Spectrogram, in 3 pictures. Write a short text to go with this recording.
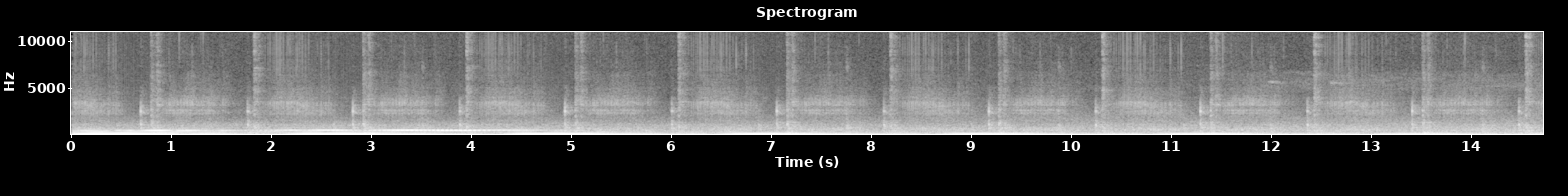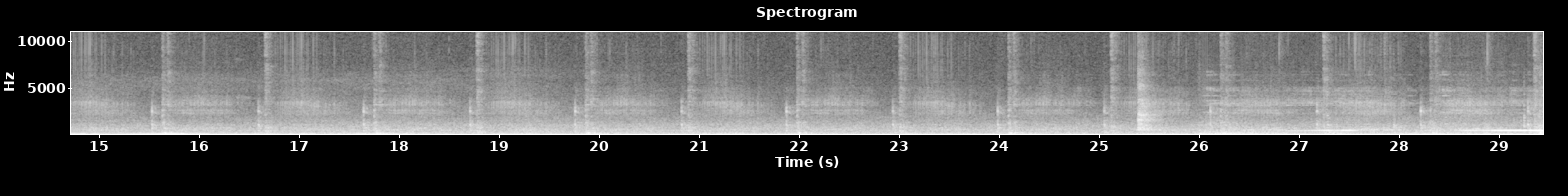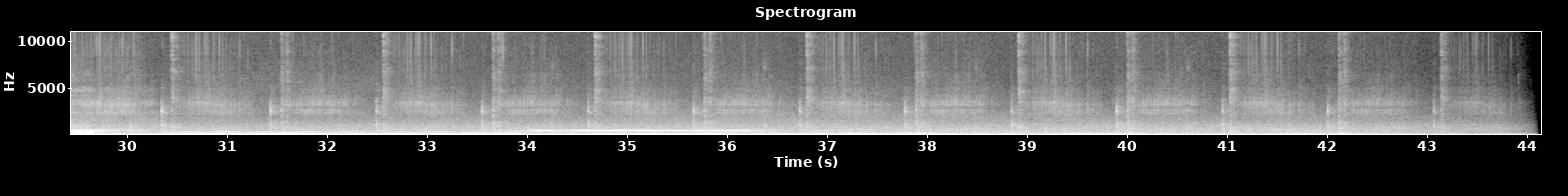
glockenmechanik aufgenommen im glockenturm, mittags, soundmap nrw: social ambiences/ listen to the people - in & outdoor nearfield recording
